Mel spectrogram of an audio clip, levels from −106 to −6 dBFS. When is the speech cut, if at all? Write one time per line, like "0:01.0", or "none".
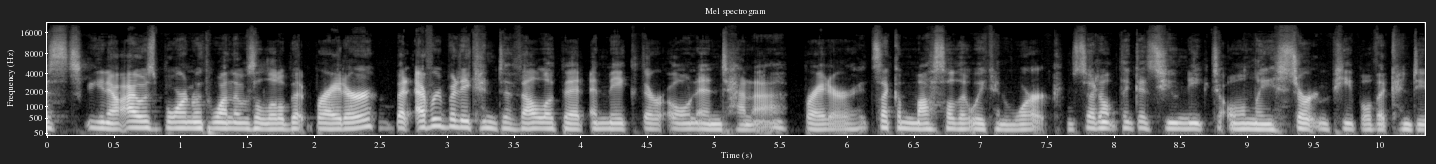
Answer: none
